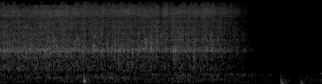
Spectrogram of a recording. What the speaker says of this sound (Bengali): তো সেই জন্য মাছগুলো ভেজে নিচ্ছি।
